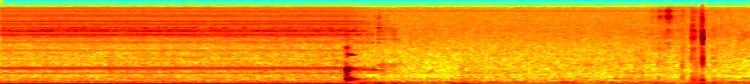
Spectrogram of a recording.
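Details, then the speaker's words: New Everglades compact refrigerator with freezer compartment: compressor hum stops at once with a single sharp clunk, the "weird corky noise" at shutoff, then faint refrigerant gurgling; compressor shutdown clunk. "And it makes this weird corky noise when it turns off."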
